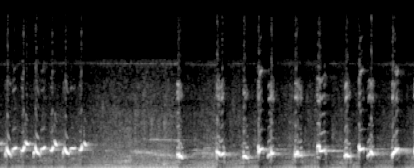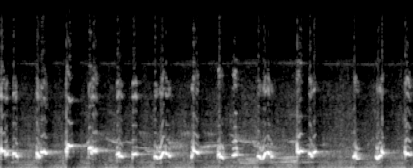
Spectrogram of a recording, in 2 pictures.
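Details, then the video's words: Yellow-vented bulbul in long fighting song, played to get other birds singing: a quick warbled burst, a short gap, then a steady stream of liquid, bubbling notes about three per second. "TRUCUKAN GACOR TARUNG ROPEL PANJANG"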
